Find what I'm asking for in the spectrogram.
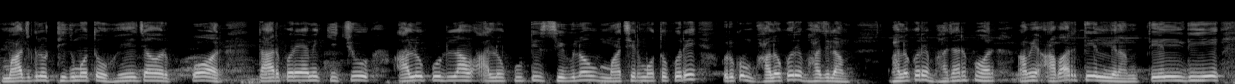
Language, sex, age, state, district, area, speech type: Bengali, male, 45-60, West Bengal, Paschim Medinipur, rural, spontaneous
